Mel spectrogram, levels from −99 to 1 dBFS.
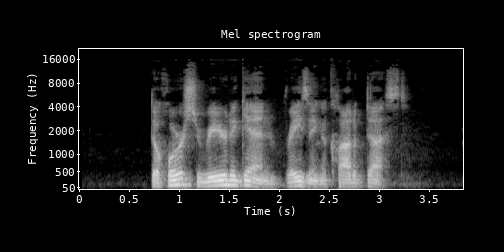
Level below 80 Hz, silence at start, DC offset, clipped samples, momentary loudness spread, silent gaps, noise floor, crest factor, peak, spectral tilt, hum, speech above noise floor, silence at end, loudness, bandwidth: -56 dBFS; 0.7 s; under 0.1%; under 0.1%; 11 LU; none; -76 dBFS; 18 dB; -2 dBFS; -6 dB/octave; none; 58 dB; 0.65 s; -19 LUFS; 12 kHz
